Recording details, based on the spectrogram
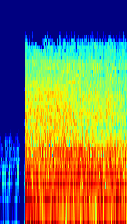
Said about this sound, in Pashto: دغه غږ د هغه وسلوالو طالبانو د موټر سایکلانو او موټرو دی کوم چې د افغان دولت په وړاندې وسله پورته کړې ده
